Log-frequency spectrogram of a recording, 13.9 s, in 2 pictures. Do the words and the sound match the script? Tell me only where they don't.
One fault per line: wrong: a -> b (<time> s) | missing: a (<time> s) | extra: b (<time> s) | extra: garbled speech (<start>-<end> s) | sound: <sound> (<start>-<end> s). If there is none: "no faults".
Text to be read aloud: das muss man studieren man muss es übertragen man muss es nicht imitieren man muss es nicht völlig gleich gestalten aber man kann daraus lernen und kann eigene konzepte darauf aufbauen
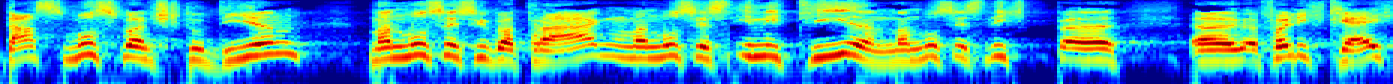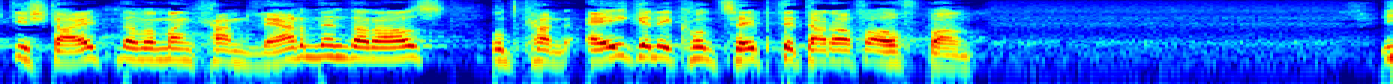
missing: nicht (3.6 s)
